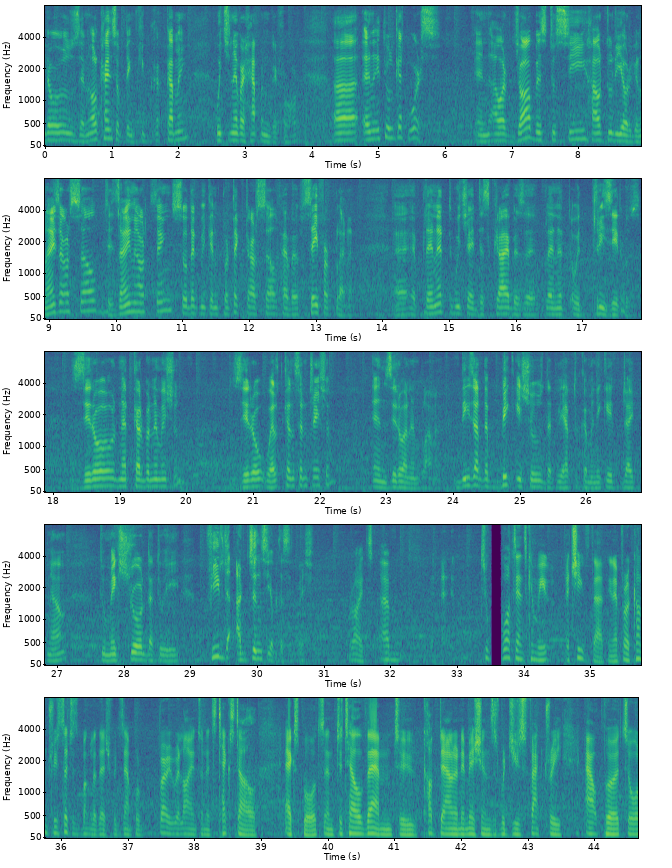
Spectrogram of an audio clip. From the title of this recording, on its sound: Live from IGCF 2022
